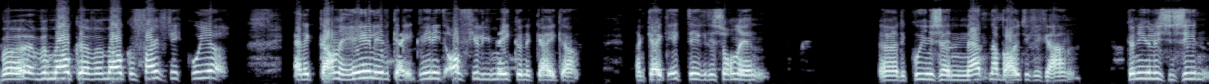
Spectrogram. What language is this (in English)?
Dutch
